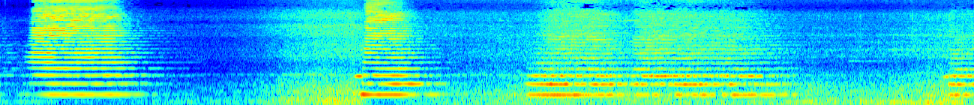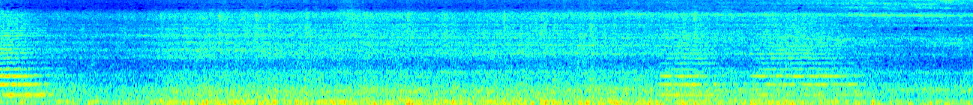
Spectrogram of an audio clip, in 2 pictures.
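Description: Indian Railways passenger train passing close by, sounding its horn again and again: a short blast at the start, another about four seconds in, a long blast of about three seconds, one near ten seconds, and two short blasts near the end. Under the horn runs the steady rumble and clatter of the coach wheels on the rails.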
